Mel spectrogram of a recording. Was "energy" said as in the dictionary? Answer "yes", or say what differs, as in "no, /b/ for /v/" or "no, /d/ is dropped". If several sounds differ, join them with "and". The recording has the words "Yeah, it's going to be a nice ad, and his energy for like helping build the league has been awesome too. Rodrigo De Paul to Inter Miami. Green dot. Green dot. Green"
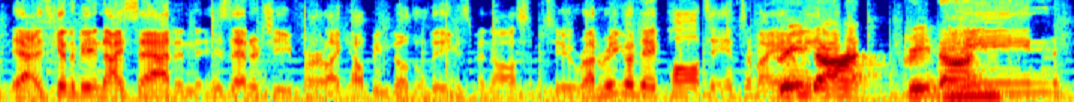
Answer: yes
